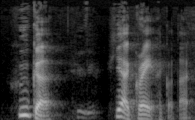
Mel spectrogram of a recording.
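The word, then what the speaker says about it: hygge: sofas it's about what looks like hygiene but it's pronounced hookah yeah great I got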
